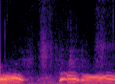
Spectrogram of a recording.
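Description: A person's drawn-out whimpering moans, twice, in distress: one fading about half a second in, another starting just past the first second.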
